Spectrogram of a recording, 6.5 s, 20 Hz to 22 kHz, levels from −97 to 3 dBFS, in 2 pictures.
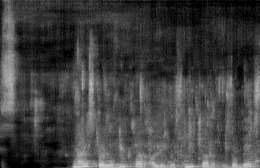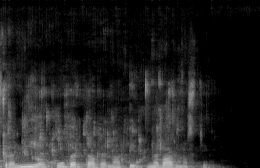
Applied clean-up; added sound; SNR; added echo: neural mask model Resemble Enhance denoiser.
